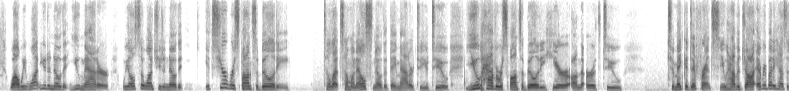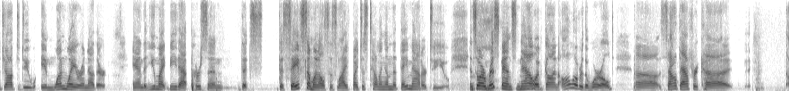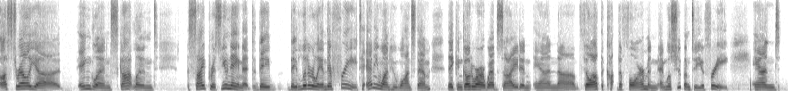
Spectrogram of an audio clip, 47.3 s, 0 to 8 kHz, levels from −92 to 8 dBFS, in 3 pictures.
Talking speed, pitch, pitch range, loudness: 170 wpm, 210 Hz, 190-245 Hz, -28 LUFS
